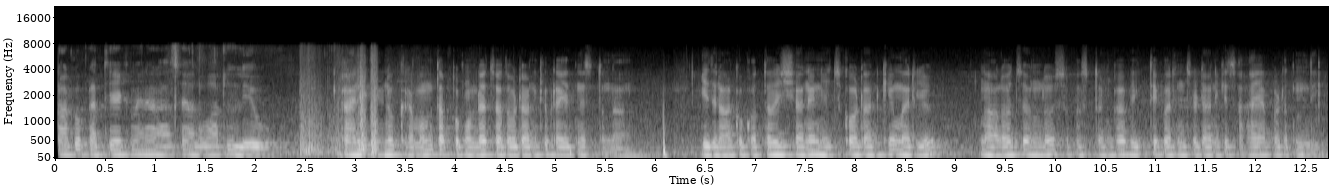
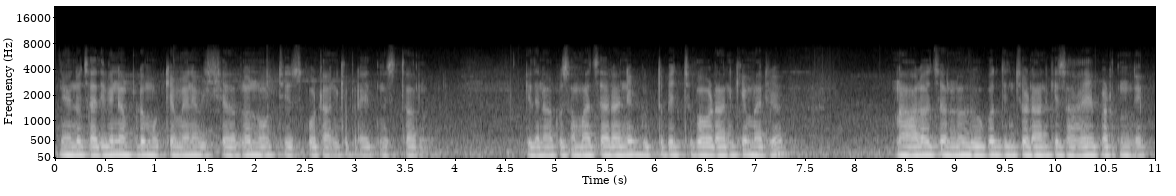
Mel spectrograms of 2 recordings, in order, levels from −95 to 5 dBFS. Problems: none marked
